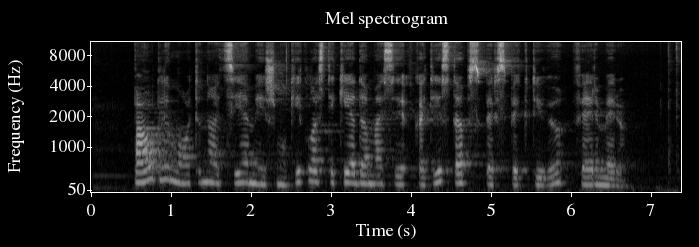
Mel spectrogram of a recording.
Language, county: Lithuanian, Vilnius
